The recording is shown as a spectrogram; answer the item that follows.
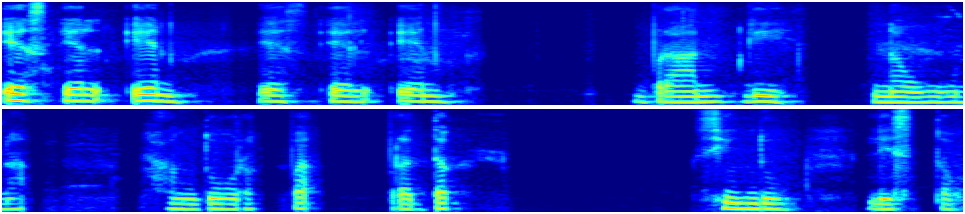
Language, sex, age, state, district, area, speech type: Manipuri, female, 45-60, Manipur, Churachandpur, urban, read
